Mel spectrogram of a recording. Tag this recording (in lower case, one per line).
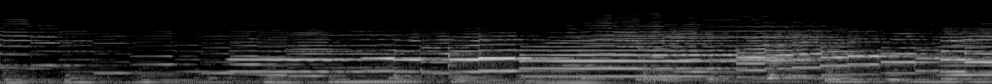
playing oboe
